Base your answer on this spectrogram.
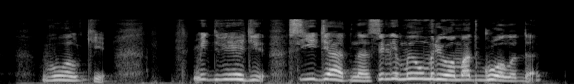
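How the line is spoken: Crying through tears. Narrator (Russian): она стала плакать, повторяя сквозь слезы

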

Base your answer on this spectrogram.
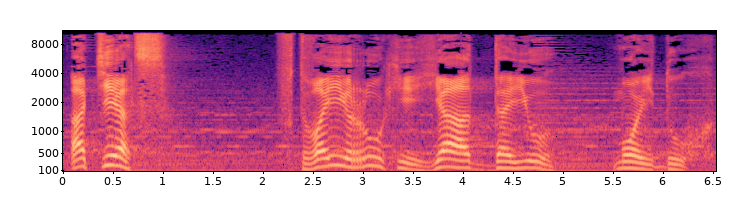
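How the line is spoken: Loud cry. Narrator (Russian): Иса громко крикнул

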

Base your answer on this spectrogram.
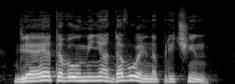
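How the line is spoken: Shouting. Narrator (Russian): закричала она

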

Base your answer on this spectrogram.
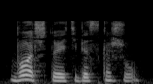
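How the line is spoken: Grumbled. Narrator (Russian): пробурчал он

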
